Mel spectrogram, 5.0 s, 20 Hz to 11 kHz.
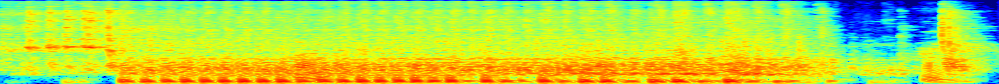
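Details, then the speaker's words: Royal Enfield Bullet 350 single: starts fine but the thumps run uneven and stumble when revved, then the engine dies; rust from the tank clogging the fuel filter and carburettor causes the misfire and stalling. "സ്റ്റാർട്ടിങ്ങിന് കുഴപ്പം ഉണ്ടാവില്ല പക്ഷേ നമ്മുടെ വണ്ടി rice ചെയ്യുമ്പോൾ കണ്ടോ missing വണ്ടി of ആയി കണ്ടോ"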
